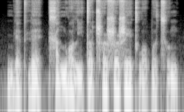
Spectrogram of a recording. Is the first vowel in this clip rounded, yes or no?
no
